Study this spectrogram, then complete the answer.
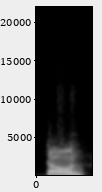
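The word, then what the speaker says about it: Doane: Doan University in Crete, Nebraska. Yep. How's that? Okay. Doan. Yep. Doan. All right. One syllable.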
